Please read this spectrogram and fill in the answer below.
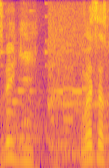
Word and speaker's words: Veggey: Ça se prononce Veggie.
